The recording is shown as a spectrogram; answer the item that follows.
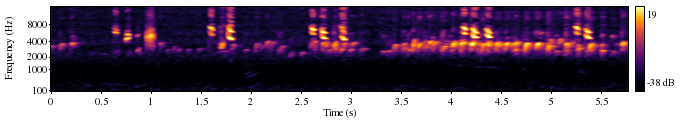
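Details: Several European goldfinches chattering together, a recording aimed at prompting males to sing and breed; scattered sharp tinkling notes build into a continuous, dense twittering stream toward the end.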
